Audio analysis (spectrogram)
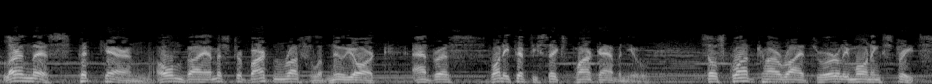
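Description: An actor playing a weary, brooding American police detective in a dramatic old radio crime drama, speaking in clipped, poetic phrases. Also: male voice, mid-range voice, expressive, normal speed, lightly acted. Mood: weary, descriptive. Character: weary, brooding male police detective narrating his case. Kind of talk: 1940s-50s radio crime drama acting. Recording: dull old radio recording, loud music.

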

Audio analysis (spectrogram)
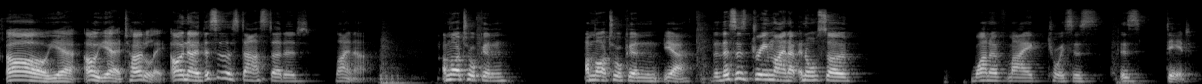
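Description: A woman's voice: on the low side, expressive, a little slow. A woman from New Zealand, a comedian and podcast guest, talking in a chatty, self-deprecating way and laughing often. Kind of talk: casual podcast interview.

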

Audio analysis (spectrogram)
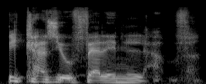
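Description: A stern old miser from a storybook, acted by a male narrator, bitter and indignant. He growls his scorn with big swings of pitch, in a dry, close recording. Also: animated, normal speed, sharp tone, no room sound. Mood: sardonic.

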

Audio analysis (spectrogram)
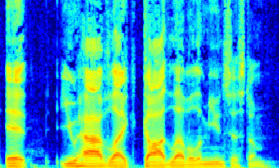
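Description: A man's voice: fairly low pitch, moderate pace, fairly bright tone, a little hiss or hum. A man interviewing a guest in an easygoing, casual way. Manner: easygoing, short backchannel replies.

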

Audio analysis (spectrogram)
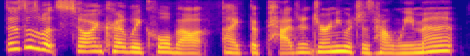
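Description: A woman's voice: mid-range voice, expressive, fast, fairly bright tone, no echo, clean studio sound. An American woman speaking as a mental coach, giving earnest, encouraging advice in a conversational style. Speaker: mental coach, podcast guest.

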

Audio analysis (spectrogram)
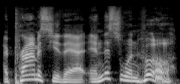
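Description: A man's voice: fairly high pitch, big pitch swings, a little fast, fairly bright tone, no echo, clean studio sound. A man with a Chicago accent co-hosting a podcast in a rambling, joking way. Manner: jokey, rambling, self-interrupting. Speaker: podcast co-host. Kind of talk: casual comedic chat.

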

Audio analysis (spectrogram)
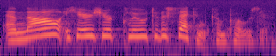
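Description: A woman's voice: high voice, very animated, normal speed, a little hiss or hum. A woman hosting an old radio quiz show in a courteous, schoolteacherly manner with precise enunciation, affirming contestants. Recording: muffled phone-like old radio recording.

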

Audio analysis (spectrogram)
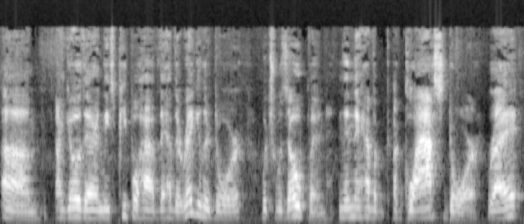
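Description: A middle-aged man with a high-pitched voice, telling animated stories in a casual chat. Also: a little slow, few pauses. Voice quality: high-pitched voice for his size. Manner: animated storyteller, acts out quotes with laughs.

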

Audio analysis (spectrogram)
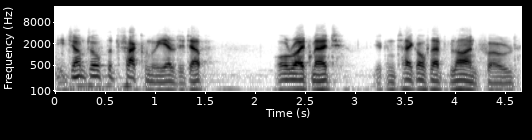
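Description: An actor in an old-time radio drama playing a gruff hired hijacker who speaks in blunt, curt orders. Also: male voice, sits low, normal speed, lightly acted. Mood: businesslike. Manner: blunt, commanding. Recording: dull old recording with clear noise.

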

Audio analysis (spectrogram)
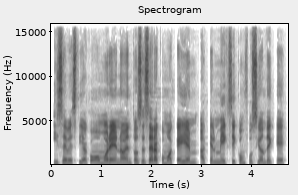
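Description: A woman from El Salvador telling stories in a relaxed podcast chat. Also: medium pitch, normal speed, clear, resonant tone. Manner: storytelling, talkative. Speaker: guest. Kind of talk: casual chat.

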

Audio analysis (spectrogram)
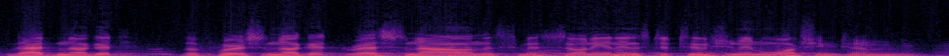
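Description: A composed American merchant played by a male radio actor tells his story in a mid-pitched voice over clear music. His delivery is measured scripted narration, like vintage radio drama. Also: expressive, dull audio, lightly acted. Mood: earnest.

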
